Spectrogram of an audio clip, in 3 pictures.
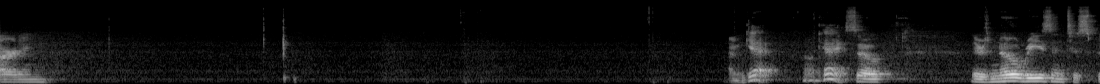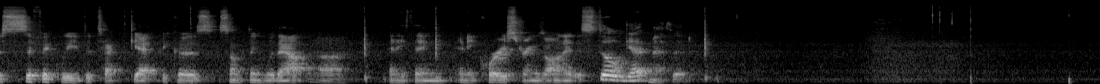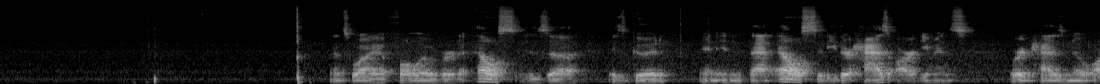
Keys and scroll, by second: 4.6 super+r, 6.5 super+r, 19.4 Up, 20.4 Escape, 23.3 shift+v, 23.8 shift+Down, 24.6 Down, 24.9 d, 25.8 Down, 29.1 Right, 29.9 Down, 30.6 Down, 31.2 Down, 32.2 Up, 32.8 Up.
